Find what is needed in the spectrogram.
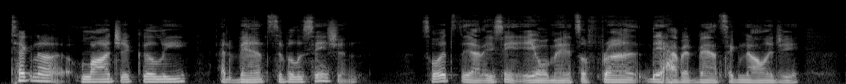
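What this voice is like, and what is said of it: Mexican accent. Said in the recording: “my Mexican accent is coming out”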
